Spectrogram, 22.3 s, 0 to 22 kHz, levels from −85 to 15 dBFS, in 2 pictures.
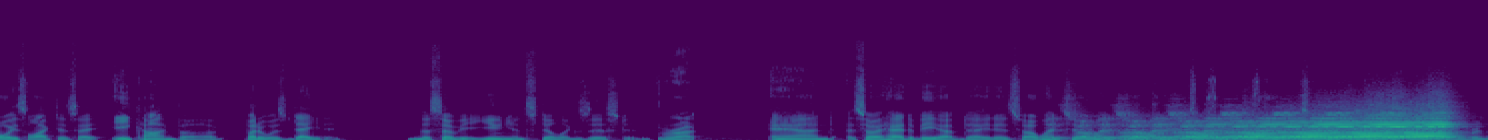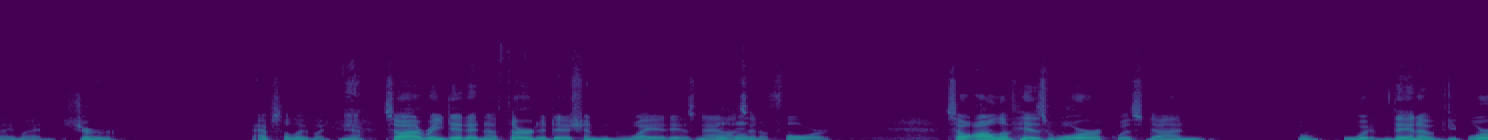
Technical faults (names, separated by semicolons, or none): feedback echo between two devices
